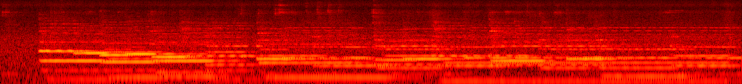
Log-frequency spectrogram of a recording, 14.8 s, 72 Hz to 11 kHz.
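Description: Pipe organ's 8-foot Gedeckt, a stopped-flute stop, played in slow sustained chords with the tremulant on, pulsing the tone; each note has a little bit of attack. The playing starts about a second in.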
